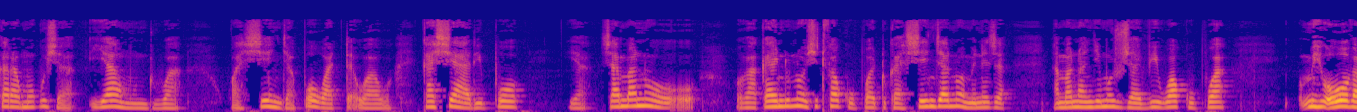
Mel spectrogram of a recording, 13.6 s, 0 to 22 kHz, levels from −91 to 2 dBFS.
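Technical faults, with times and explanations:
Throughout, MP3 compression: the speech has a watery, swirling quality, and nothing is heard above about 10.6 kHz. The encoder likely ran short of bits, which fits a rate near 40 kbps. It cut the treble and switched weak frequency lines on and off between frames.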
